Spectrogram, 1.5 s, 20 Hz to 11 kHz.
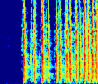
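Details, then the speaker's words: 2002 Chevy Silverado 1500 driving below 65 mph: quick uneven tinny metallic rattle, intermittent, absent at highway speed; owner believes a loose brake shoe is the cause, unconfirmed. "so when you're going down the road it never did it when I was at there on the highway going 65 miles an hour plus but anything slower than that it would rattle every now and then it doesn't do it all the time but I'm hoping that's it"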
